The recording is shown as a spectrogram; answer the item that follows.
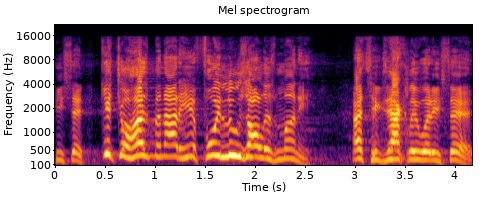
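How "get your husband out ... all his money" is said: loud, high-pitched, raised, carrying shout. Retelling what a homeless man said to the wife: imitating a loud voice. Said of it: "I heard this loud voice from a homeless man".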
